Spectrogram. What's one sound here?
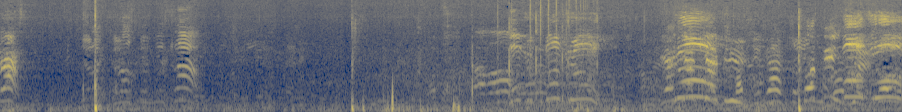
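A football thuds sharply as it is kicked.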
